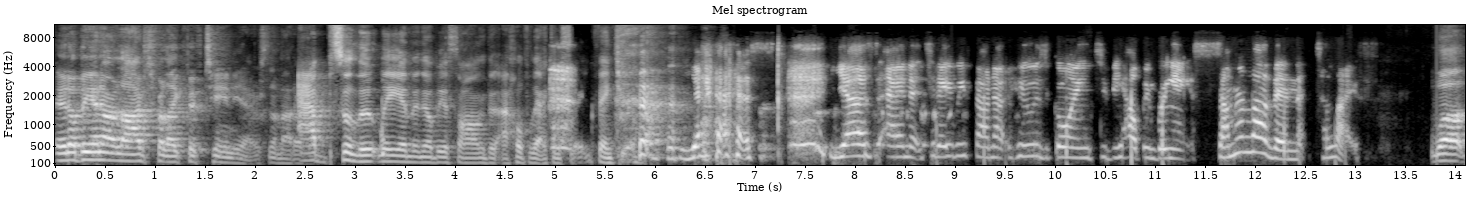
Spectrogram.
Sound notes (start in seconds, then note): 4.5 laughing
